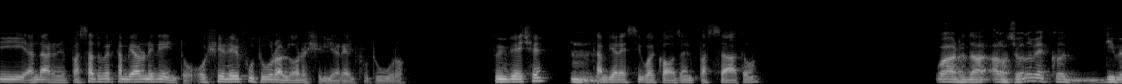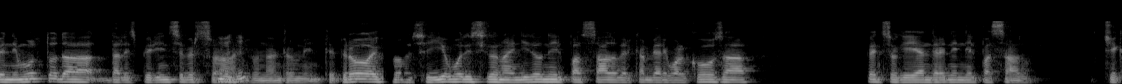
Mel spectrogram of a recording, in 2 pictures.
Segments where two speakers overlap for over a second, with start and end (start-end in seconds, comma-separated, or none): none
